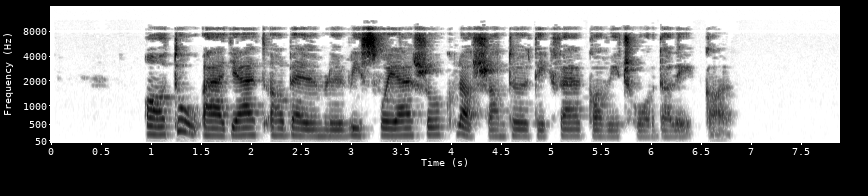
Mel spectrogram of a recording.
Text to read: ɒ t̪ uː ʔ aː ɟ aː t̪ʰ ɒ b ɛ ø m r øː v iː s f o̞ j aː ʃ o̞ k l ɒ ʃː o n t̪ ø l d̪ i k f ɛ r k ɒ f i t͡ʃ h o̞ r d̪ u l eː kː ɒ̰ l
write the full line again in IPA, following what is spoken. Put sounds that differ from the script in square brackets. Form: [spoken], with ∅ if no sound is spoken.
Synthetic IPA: ɒ t̪ uː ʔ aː ɟ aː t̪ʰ ɒ b ɛ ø m [l] øː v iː s f o̞ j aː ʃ o̞ k l ɒ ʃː [ɒ] n t̪ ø l [t̪] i k f ɛ [l] k ɒ [v] i t͡ʃ h o̞ r d̪ [ɒ] l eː kː ɒ̰ l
